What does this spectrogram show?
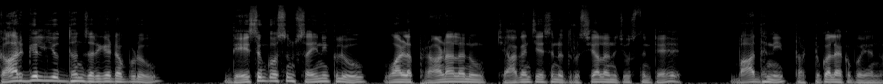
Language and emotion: Telugu, sad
